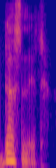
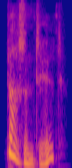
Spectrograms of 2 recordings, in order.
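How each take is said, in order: First: Said in the usual way. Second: Doesn't it rising, unsure and questioning; uneasy question. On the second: A narrator's reading. Franny seeks Will's reassurance, doesn't it rising uncertainly. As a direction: let doubt creep into the question. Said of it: "Will was not laughing with her".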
